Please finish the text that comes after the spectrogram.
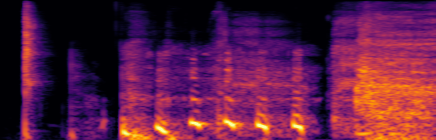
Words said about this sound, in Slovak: A čo som urobil, treskol som si rukou po čele a chcem tým vyjadriť, že toto fakt myslíš vážne.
